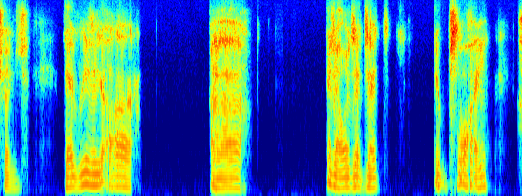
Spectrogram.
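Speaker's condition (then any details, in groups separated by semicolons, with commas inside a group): Spinal muscular atrophy, congenital; progressive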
